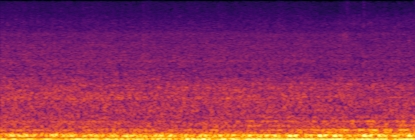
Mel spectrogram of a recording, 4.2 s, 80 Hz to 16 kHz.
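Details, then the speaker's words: 1992 Mustang GT Foxbody V8 after the engine bay was reassembled: a deep, steady exhaust burble at an even idle with no misses or ticks; the exhaust sounds better than ever and it's running pretty good. "not a good to exhaust they actually sound better than ever hands [Music] yes she's running pretty good we're working on it"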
